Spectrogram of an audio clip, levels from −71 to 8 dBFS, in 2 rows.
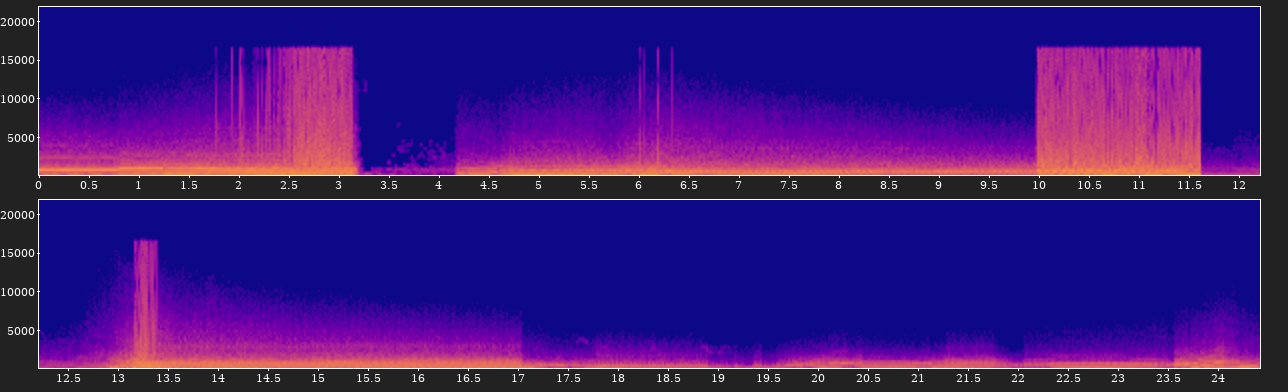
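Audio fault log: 1.78–3.13 s, 6.00–6.32 s, 9.98–11.62 s, 13.17–13.38 s, integer overflow: loud passages pushed the signal about 3 dB, 1 dB, 4 dB and 3 dB past full scale, and instead of being held at the limit each excess peak wrapped round to the opposite extreme. That full-range jump produces violent cracks, harsher and more abrupt than clipping, which only flattens peaks into a buzzy distortion. It is mildest in the brief 6.00 s burst and most severe from 9.98 s.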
